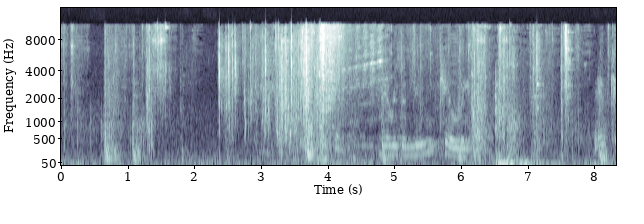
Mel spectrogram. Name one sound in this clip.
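Short game pickup sounds click as items are collected.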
